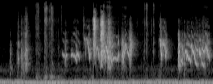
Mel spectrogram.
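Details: Pet budgerigars chirping: warbled, rising and falling chatter with short sharp notes and squawky bursts, louder near the middle, over a steady low hum.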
